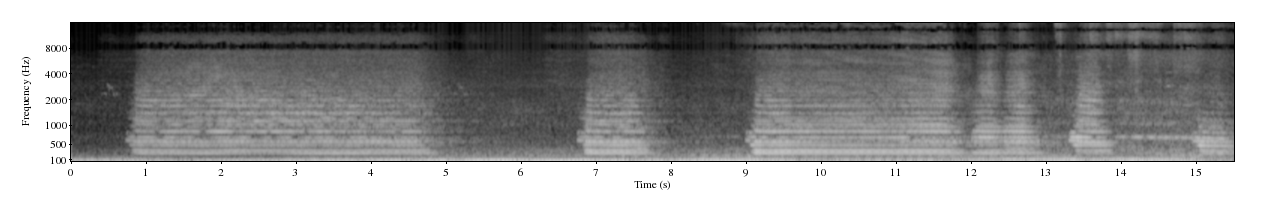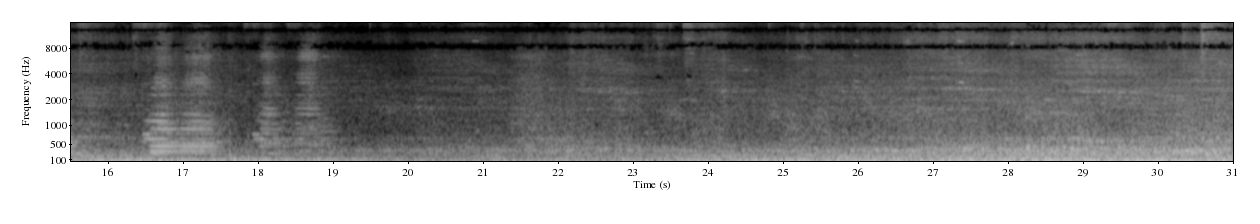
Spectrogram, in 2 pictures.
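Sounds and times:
locomotive rumbling past: 0:00.0 - 0:31.0
locomotive air horn blasts: 0:00.7 - 0:05.1, 0:06.7 - 0:08.0, 0:09.0 - 0:19.1
freight cars rolling by: 0:04.9 - 0:31.0.

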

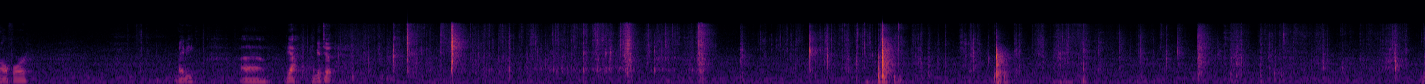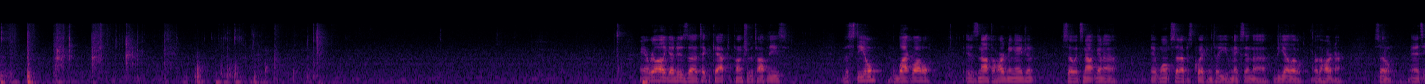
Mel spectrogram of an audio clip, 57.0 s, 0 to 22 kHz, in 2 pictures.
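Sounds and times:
packaging rustling and tearing: 0:07.1 - 0:28.9, 0:29.6 - 0:32.1.

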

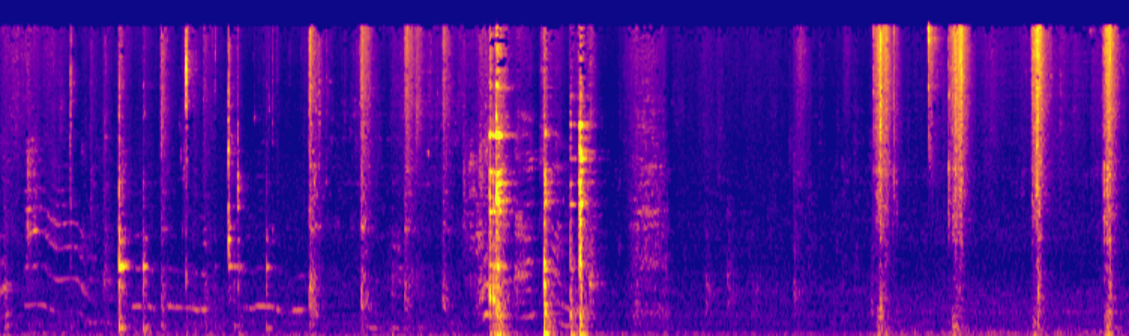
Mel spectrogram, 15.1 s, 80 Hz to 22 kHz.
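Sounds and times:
spoon knocking against pot: 0:01.5 - 0:04.4.

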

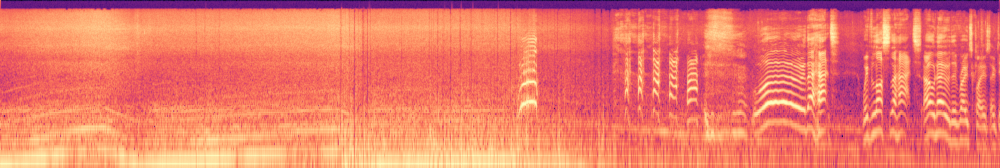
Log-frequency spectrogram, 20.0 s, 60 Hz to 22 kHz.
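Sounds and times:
car engine accelerating through gears: 0:00.0 - 0:12.2
wind noise: 0:06.7 - 0:15.6.

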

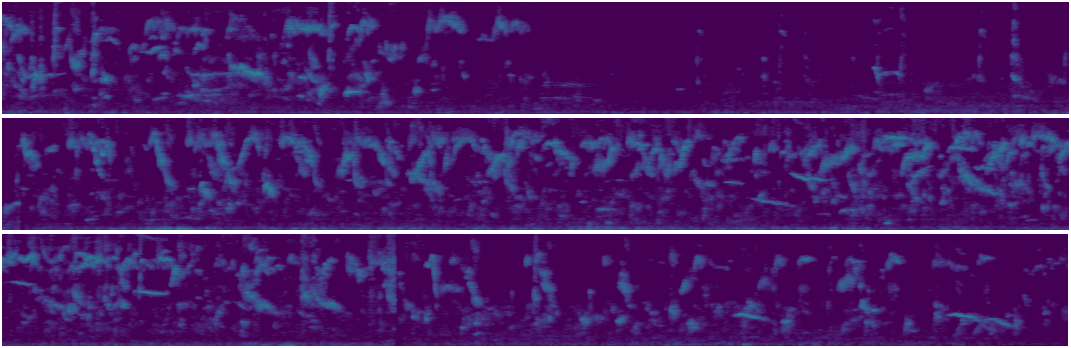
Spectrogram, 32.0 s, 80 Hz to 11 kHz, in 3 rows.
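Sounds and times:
small birds chirping: 0:00.0 - 0:32.0.

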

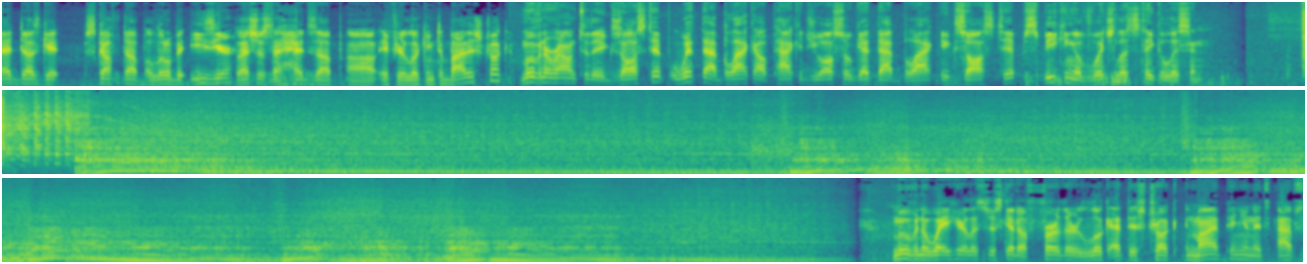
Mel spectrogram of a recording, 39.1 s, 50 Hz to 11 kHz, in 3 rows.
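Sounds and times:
engine idling and revving: 0:13.0 - 0:34.6.

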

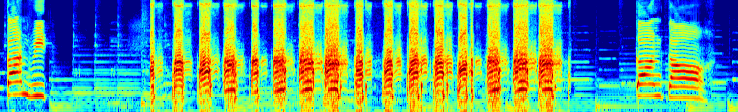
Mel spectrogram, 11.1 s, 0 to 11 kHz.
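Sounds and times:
duck quacking: 0:02.2 - 0:08.6.

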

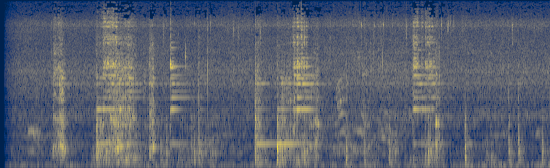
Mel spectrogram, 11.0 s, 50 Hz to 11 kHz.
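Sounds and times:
onions frying in oil: 0:00.1 - 0:11.0
metal spoon scraping steel pot: 0:01.0 - 0:03.9, 0:05.1 - 0:06.5, 0:07.8 - 0:08.9.

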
